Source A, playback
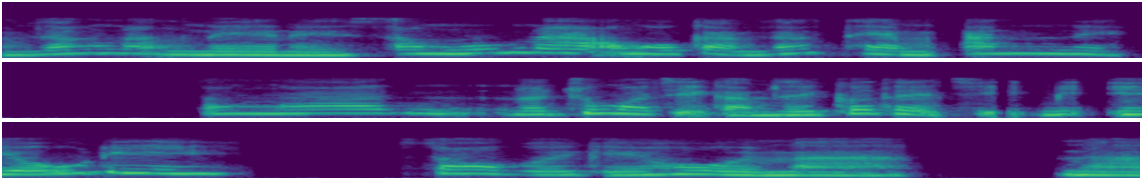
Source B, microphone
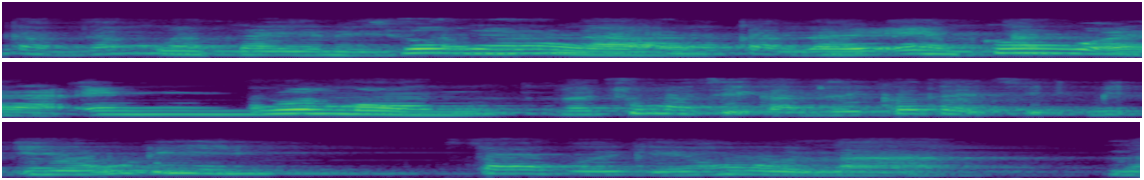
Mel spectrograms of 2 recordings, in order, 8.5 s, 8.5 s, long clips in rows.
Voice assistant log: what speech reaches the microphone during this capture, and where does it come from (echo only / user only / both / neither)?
both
